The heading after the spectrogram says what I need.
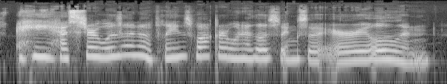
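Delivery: stage whisper, loud. Asking a companion a question aside, in a stage whisper. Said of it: "you're stage whispering so he can hear you".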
